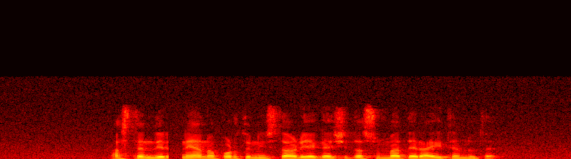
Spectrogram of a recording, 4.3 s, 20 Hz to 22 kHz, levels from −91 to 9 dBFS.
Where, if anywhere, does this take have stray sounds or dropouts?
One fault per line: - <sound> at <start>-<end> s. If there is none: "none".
- dropout at 1.3-1.4 s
